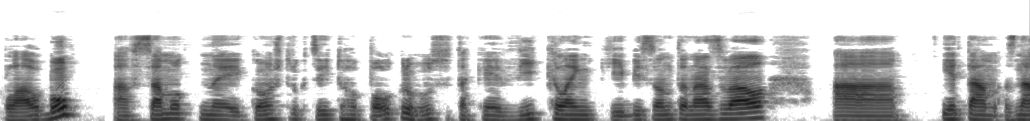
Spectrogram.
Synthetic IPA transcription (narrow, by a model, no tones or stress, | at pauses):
plaʊbu | ʔafsamɔt̪̚nɛjkɔnʃt̪ɾukt͡siːt̪ɔɦɔpɔlkɾuɦusuːt̪akɛːʋiklɛŋkʰibisɔmt̪ɔnazʋal | ʔa | jɛt̪amznaː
